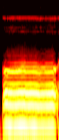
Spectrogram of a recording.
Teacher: तो ओ या औ का उच्चारण स्थान कंठ से होता है।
